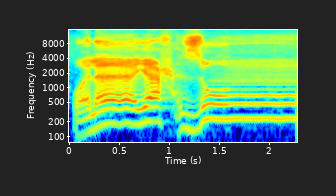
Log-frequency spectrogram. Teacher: nun mati bertemu dengan kaf, maka ikhfa hakiki sebagaimana yang kita telah belajar sebelum ini, misalnya kita kena baca dengan dengung, bacaan kita dengung dengan kadar 2 harakat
